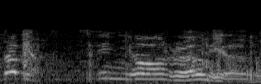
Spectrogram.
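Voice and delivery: shouting for a friend who's hiding; calling out. Acted. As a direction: hail him from afar, stretching Signor slowly. Calling for Romeo in street.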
